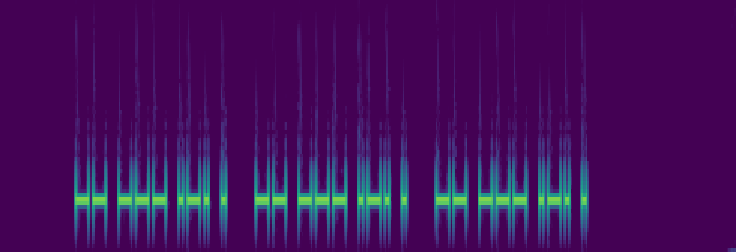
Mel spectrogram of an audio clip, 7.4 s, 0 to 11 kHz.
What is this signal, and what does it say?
Morse code, heard as a keyed tone, about 28 wpm, 700 Hz. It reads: MORE MORE MORE
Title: Top 100 Words Repeated 28wpm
